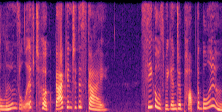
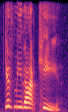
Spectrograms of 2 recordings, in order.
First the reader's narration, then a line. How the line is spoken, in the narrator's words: yells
